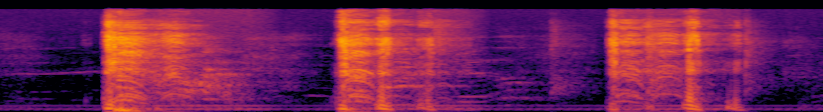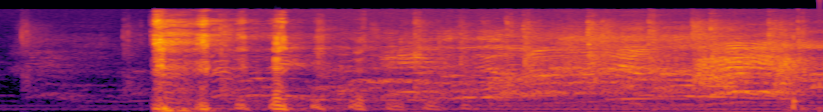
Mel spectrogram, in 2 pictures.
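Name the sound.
person coughing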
